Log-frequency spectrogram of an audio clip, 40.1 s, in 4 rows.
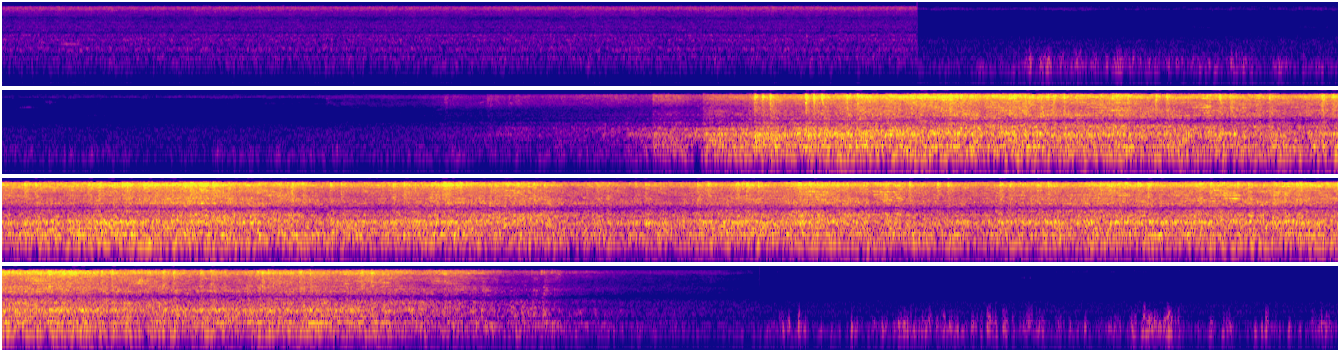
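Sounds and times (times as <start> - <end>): train passing at speed: 0.0 - 6.9, 12.3 - 35.8
wheels clattering over track: 13.8 - 35.4.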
